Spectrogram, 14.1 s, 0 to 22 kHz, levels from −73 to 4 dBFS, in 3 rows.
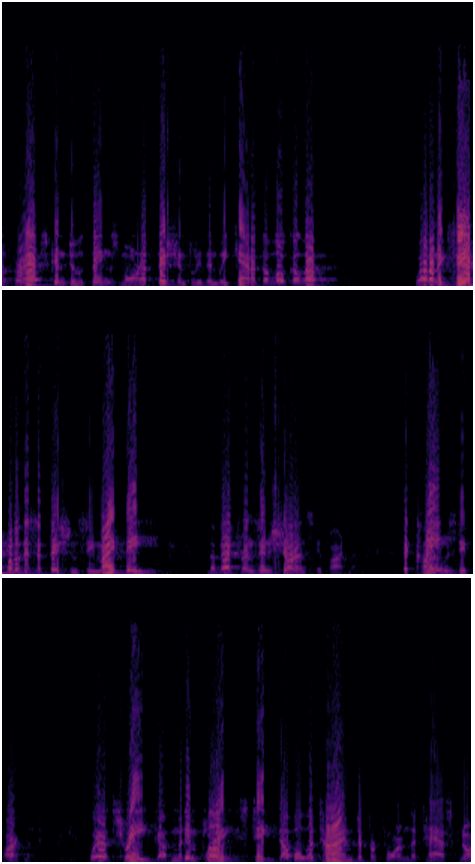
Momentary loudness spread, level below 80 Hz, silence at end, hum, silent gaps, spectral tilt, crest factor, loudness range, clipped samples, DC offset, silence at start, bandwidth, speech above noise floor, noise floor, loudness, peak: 14 LU; -64 dBFS; 0 s; none; none; -2 dB/octave; 26 dB; 5 LU; under 0.1%; under 0.1%; 0 s; 19 kHz; 28 dB; -71 dBFS; -41 LUFS; -16 dBFS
